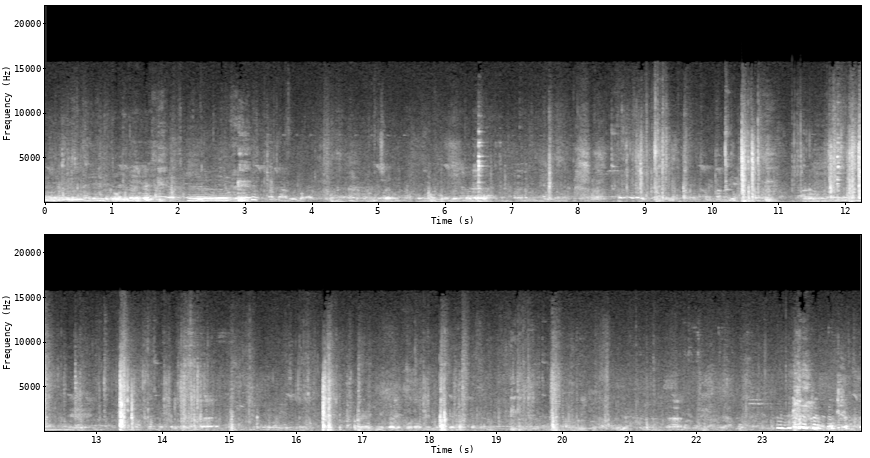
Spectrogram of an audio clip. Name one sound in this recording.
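A crowd of men and women murmur and talk nearby, outdoors.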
